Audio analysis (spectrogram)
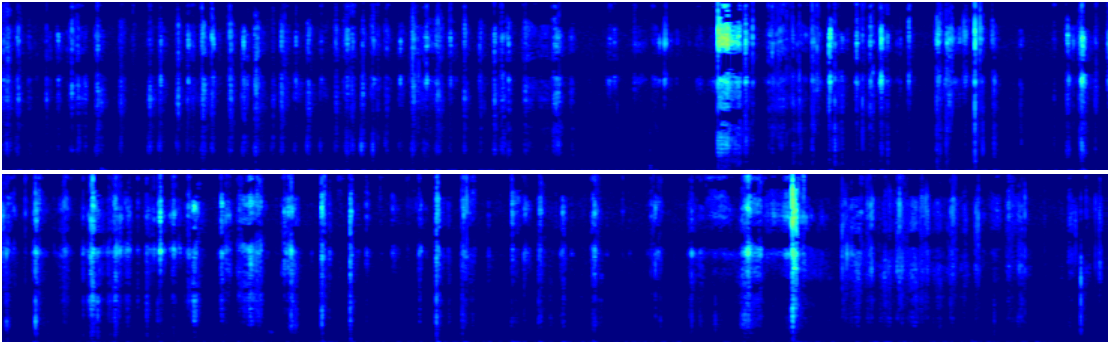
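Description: A single dried sand dollar, a palm-sized, thin, flat and hollow calcified sea urchin skeleton, is held in one hand and tapped and scratched with short painted fingernails and fingertips, then briefly cupped between both hands partway through. The result is a quiet stream of bright, dry clicks and crisp scratching that dies away almost instantly, with a couple of sharper, louder taps standing out near the middle and toward the end.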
